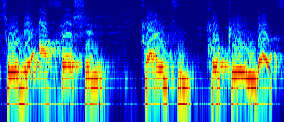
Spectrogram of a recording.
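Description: Faint music sits in the background. Over it, a man talks fairly slowly. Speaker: debate contestant. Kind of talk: debate speech. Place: hall. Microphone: lapel.

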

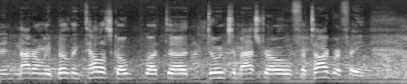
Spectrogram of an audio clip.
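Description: A man's high-pitched voice with a New York accent, at a fairly slow pace, dry with no echo, over noticeable background noise. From New York City (Bronx). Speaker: telescope designer. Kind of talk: interview. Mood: warm, good-humored. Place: open country.

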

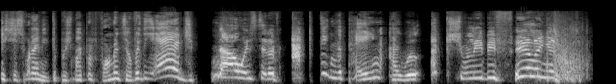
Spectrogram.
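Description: A high-pitched cartoonish character voice at a very fast pace with hardly any pauses. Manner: theatrical, gushing, overdramatic.

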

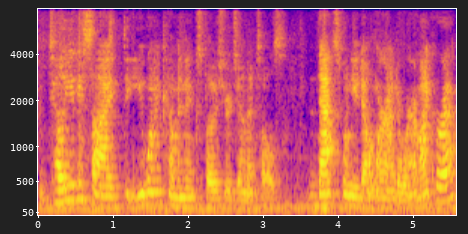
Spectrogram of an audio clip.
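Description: Over noticeable background noise, a woman with a very deep, low pitch talks at a fairly quick pace, her pitch swinging very widely. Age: 50s. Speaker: police detective. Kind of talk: police interrogation. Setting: interrogation room. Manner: confrontational.

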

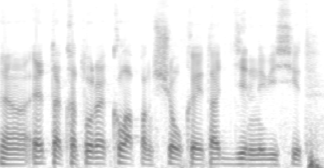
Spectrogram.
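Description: A man speaks at a fairly slow pace, the sound dry with no echo. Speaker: generator repair workshop owner reviewing equipment. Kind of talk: product review tutorial. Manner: halting. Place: workshop. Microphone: phone near.

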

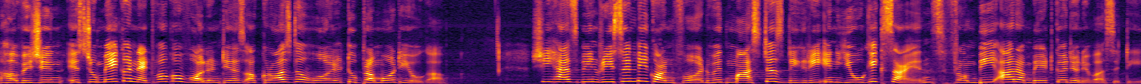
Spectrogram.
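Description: Lively intonation from a woman's high-pitched voice. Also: moderate pace, quiet background. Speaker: university official introducing guest. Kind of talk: formal introduction speech. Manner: formal. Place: stage. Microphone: handheld.

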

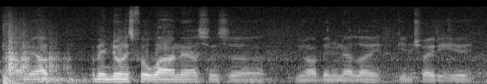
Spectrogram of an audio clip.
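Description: With noticeable background noise behind him, a man talks at a very fast pace in a fairly low pitch and a monotone, flat intonation. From United States. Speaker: professional basketball player. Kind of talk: interview answer. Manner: soft-spoken.

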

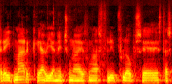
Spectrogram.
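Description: A man talks with a dark, mellow tone. His pitch is fairly low. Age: 20s. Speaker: startup founder; guest. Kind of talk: interview. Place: meeting room. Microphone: studio mic.

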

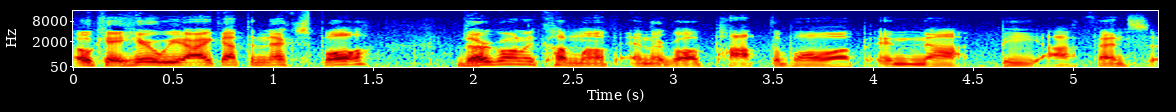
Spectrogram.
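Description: This recording sounds dry, with no echo. The speaker is a man. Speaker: pickleball coach. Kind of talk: tutorial. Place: stadium.

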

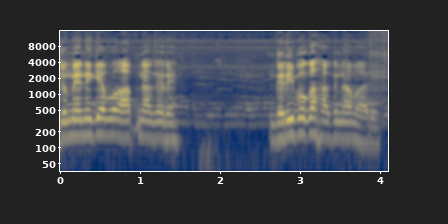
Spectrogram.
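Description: Faint music plays in the background. A man speaks at a fairly slow pace with fairly even intonation. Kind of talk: confession statement to camera. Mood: remorseful, subdued. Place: open country. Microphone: phone near.

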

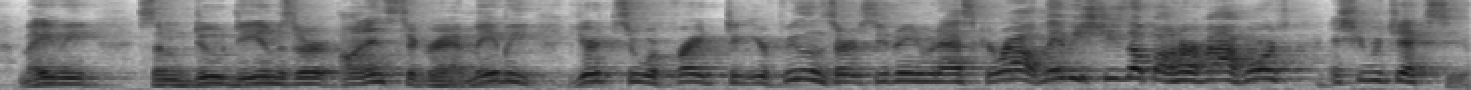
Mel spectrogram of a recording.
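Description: The speech comes at a fairly quick pace with vocal fry. Audible room echo sits over a quiet background. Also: man. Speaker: dating coach youtuber. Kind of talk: commentary. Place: home room.

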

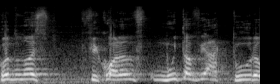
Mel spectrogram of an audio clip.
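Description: Light background noise behind a man's moderately paced voice. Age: 50s. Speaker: former criminal, prison inmate. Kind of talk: interview answer. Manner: casual colloquial storytelling. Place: meeting room. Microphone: lapel.

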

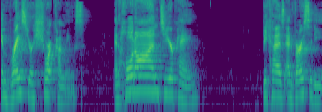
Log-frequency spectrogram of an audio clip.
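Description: A woman talks at a fairly slow pace with ordinary pitch variation. Her tone is bright and sharp. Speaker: graduating student. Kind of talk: commencement speech. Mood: proud, warm, encouraging. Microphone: phone near.

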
